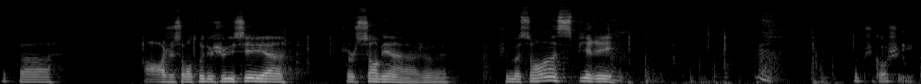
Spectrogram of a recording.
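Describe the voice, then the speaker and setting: A man's voice: medium pitch, moderate pace, pauses often, darkish tone. A man giving casual, slangy gameplay commentary, playfully narrating his own actions with mock-heroic flourishes. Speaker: gaming streamer. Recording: faint game noise and vehicle ambience.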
